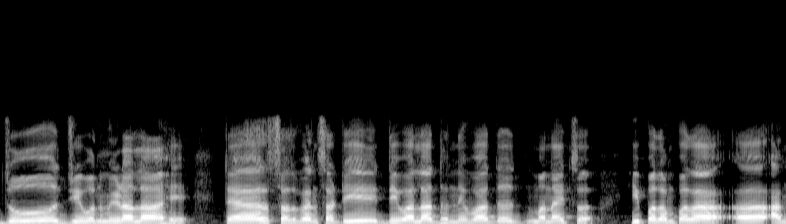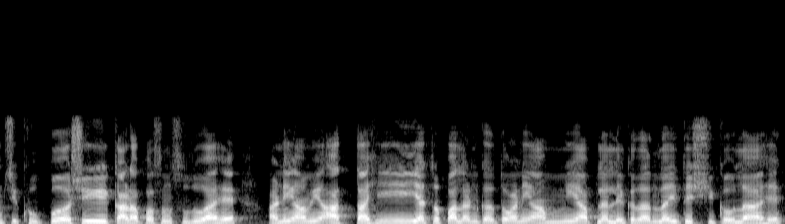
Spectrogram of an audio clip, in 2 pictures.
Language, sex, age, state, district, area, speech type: Marathi, male, 45-60, Maharashtra, Nagpur, urban, spontaneous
